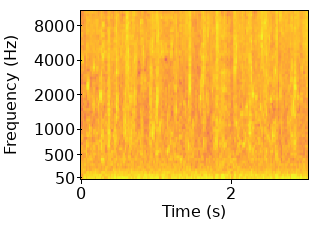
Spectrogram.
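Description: Water cascades from an indoor waterfall inside a room of the Conan Exiles game, a continuous splashing pour with a rumbling low end, steady and moderately loud with no voices.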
